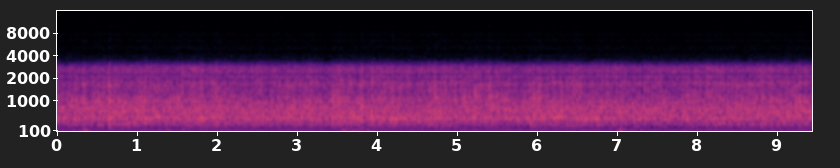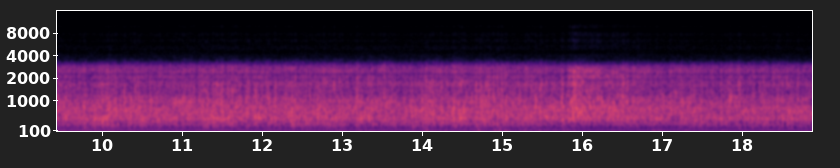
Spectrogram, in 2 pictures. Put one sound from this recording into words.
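Static hisses steadily from a radio receiver's loudspeaker.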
